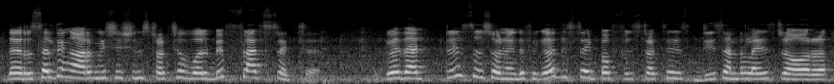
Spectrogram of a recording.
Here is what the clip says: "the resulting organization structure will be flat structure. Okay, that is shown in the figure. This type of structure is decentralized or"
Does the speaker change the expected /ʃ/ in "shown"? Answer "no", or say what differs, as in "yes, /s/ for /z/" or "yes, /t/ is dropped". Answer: yes, /s/ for /ʃ/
